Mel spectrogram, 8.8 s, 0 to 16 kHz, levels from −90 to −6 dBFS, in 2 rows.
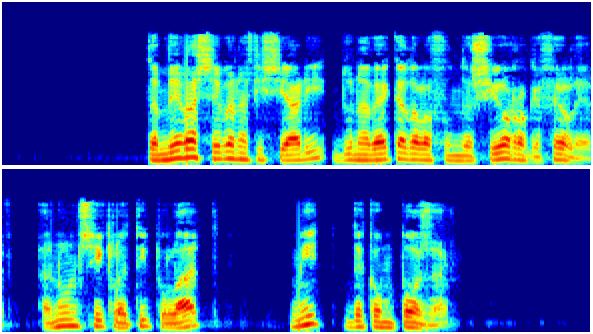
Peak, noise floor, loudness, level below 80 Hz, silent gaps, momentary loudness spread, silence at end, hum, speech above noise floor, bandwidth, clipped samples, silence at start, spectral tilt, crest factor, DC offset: -2 dBFS; -83 dBFS; -20 LUFS; -54 dBFS; none; 10 LU; 1.1 s; none; 63 dB; 8.2 kHz; under 0.1%; 1.1 s; -5.5 dB/octave; 18 dB; under 0.1%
